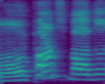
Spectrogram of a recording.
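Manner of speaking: animated creature voice. Demonstrating voices on a live stream: Stitch voice. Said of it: "The kids like the Stitch voice".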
